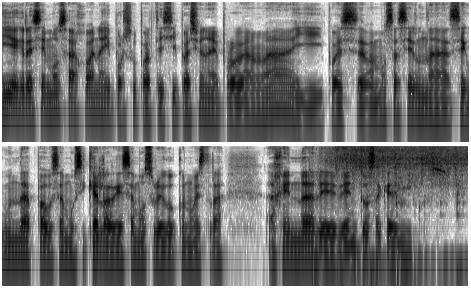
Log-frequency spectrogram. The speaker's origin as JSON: {"language": "Spanish", "country": "France", "said": "Como saben, pues yo soy francés y pues son mis raíces también. Tengo raíces mexicanas, pero las raíces maternas de la patria a veces pegan más."}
